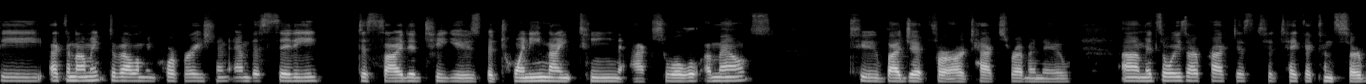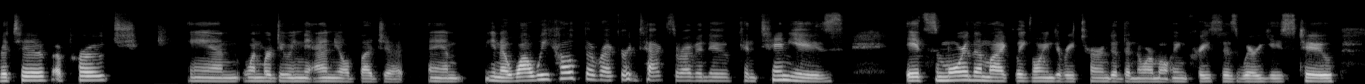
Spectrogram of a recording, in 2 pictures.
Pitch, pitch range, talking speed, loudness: 160 Hz, 150-175 Hz, 135 wpm, -21 LUFS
